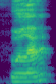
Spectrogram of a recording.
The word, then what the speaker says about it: ular: Ular? Ular. There we go. That's the way you're supposed to say it. Damn. You roll your R's at the end, is the thing.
